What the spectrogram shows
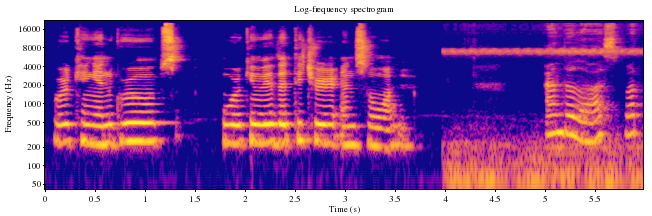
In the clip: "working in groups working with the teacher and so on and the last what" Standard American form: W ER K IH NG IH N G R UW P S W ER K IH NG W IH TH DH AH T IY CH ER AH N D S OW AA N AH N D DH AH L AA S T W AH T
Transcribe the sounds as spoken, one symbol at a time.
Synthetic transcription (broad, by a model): W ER K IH NG IH N G R UW P S W ER K IH NG W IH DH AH T IY CH ER AH N D S OW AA N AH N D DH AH L AA S T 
